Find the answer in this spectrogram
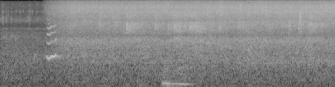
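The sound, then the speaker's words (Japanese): Shower water runs in a steady, even hiss that fills the whole clip, with two brief squeaky chirps cutting through it early on. The shower is turned on at a salon washing area before a shampoo and head massage. No one speaks. “そうしたらまずはシャワーを出して、”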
